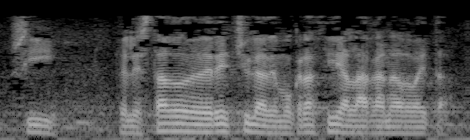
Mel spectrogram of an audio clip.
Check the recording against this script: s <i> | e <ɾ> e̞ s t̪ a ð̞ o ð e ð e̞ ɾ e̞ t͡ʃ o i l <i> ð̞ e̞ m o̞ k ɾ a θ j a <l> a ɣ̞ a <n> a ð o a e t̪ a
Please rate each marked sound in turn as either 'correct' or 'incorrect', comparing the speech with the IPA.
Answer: correct, incorrect: l, incorrect: a, correct, correct

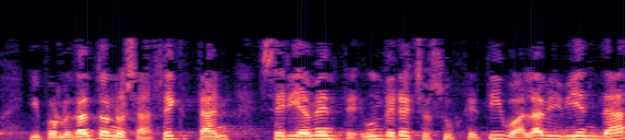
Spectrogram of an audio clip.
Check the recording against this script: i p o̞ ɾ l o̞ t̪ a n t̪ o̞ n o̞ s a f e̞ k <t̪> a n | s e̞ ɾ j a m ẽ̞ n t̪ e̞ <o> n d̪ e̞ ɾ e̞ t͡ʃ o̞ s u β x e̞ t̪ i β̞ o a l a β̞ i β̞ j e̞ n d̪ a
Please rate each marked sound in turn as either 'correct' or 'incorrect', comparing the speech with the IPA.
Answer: correct, incorrect: u

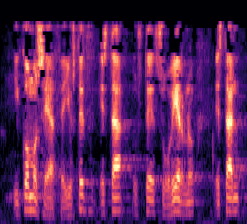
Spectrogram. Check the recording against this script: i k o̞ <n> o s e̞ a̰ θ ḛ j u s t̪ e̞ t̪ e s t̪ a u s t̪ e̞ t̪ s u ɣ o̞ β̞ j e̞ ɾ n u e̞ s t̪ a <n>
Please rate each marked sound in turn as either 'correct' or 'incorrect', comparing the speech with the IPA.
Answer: incorrect: m, correct

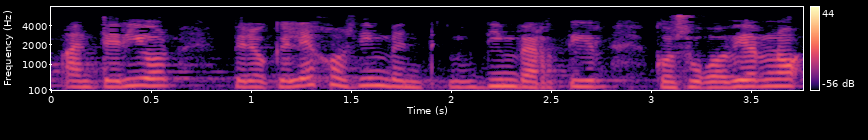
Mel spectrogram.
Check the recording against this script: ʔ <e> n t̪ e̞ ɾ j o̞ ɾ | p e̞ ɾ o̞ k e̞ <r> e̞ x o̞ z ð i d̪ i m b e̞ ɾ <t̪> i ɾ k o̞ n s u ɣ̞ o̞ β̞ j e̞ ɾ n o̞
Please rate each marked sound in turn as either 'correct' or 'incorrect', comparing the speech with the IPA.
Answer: incorrect: a, incorrect: l, correct

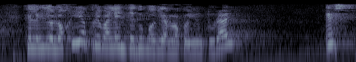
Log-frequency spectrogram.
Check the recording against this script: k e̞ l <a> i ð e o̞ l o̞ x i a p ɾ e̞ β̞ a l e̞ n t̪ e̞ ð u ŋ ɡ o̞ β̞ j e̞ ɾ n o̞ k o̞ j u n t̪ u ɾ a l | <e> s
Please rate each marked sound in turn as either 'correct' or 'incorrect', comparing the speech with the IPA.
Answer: correct, correct

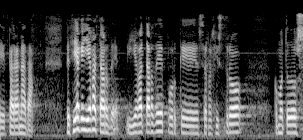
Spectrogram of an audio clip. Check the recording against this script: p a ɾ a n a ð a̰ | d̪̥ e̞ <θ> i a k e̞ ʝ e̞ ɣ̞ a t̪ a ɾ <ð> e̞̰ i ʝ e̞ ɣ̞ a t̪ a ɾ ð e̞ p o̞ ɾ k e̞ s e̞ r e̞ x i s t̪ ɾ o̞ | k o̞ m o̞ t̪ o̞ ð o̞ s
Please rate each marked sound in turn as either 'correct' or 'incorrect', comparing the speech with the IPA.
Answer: correct, correct

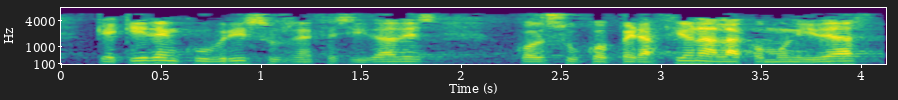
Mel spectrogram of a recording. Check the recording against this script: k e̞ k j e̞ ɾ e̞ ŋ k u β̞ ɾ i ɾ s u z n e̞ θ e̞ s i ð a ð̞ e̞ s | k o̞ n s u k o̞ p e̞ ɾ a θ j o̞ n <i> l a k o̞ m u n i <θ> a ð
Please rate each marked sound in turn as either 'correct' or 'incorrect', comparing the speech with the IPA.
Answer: incorrect: a, incorrect: ð

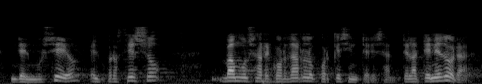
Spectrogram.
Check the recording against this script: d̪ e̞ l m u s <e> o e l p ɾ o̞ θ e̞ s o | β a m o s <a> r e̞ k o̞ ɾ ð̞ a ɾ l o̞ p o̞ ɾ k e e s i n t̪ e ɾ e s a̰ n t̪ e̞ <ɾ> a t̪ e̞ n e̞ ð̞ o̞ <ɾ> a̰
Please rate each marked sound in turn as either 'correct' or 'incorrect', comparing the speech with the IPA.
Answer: correct, correct, incorrect: l, correct

